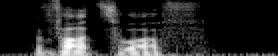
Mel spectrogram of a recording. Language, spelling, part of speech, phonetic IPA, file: Polish, Wacław, proper noun, [ˈvat͡swaf], Pl-Wacław.ogg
